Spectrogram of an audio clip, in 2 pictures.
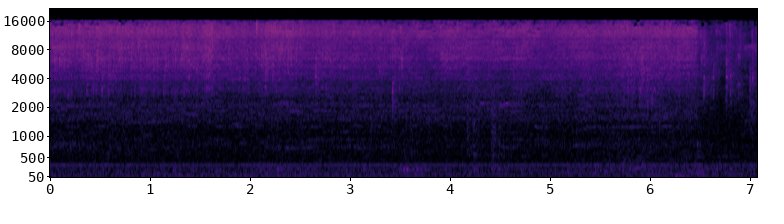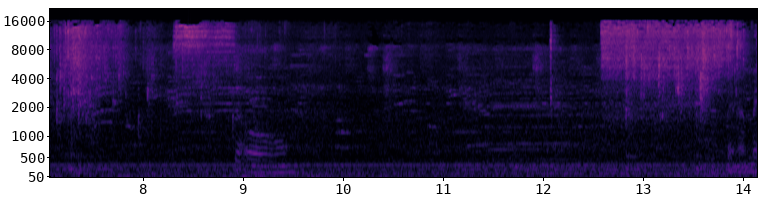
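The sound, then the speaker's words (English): Water boils steadily in a pot for spaghetti, a continuous rolling, bubbling hiss that fills the whole stretch, with a faint voice briefly audible underneath. “So our water is finally boiling.”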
